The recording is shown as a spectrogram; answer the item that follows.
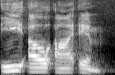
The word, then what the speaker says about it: Elim: How do you spell that tone? Ilim. E L I M.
